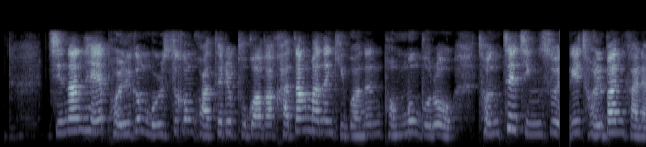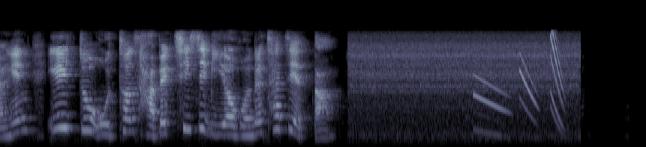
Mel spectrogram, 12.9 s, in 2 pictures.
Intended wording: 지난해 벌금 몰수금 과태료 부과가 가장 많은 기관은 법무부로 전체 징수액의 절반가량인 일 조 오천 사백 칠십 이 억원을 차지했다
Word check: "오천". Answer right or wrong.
right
